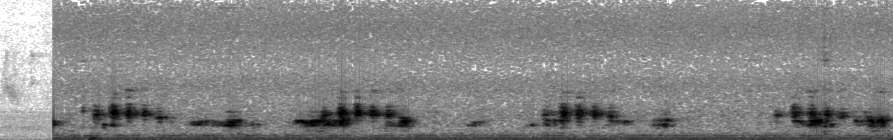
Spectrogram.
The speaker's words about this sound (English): Would you believe, as far as I know, that's frogs. Yes, frogs. Lots and lots and lots of frogs. And we're surrounded by fields and small amounts of water, so I guess they're all having a jolly time in their little houses.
